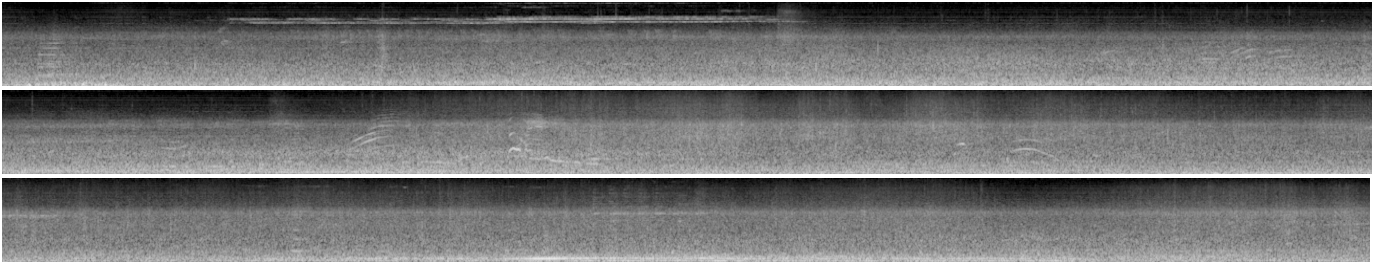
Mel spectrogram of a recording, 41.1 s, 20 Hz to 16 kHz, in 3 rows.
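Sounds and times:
fountain jets splashing: 0:00.0 - 0:41.0.

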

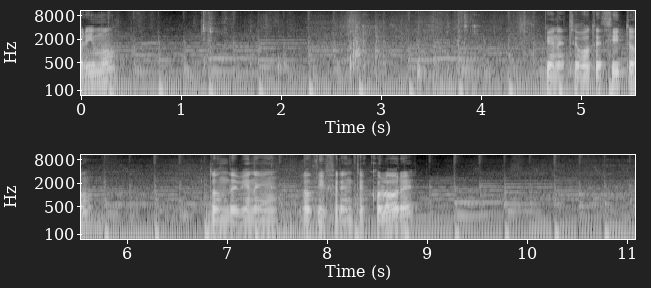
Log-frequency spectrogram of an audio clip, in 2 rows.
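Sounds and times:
background music with steady beat: 0:00.0 - 0:11.0
cardboard box rustling and scraping: 0:01.4 - 0:04.6.

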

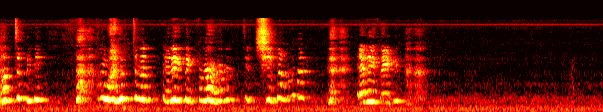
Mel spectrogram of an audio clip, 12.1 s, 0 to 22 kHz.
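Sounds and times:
woman sobbing: 0:01.5 - 0:08.6
breathy gasp: 0:08.1 - 0:08.7.

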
